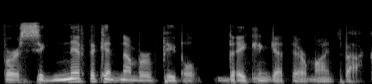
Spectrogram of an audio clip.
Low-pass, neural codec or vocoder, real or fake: 7.2 kHz; none; real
